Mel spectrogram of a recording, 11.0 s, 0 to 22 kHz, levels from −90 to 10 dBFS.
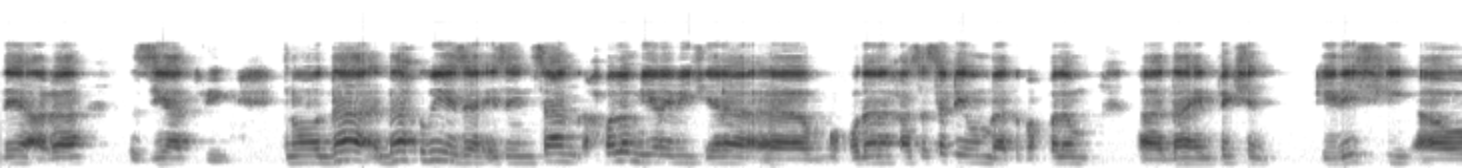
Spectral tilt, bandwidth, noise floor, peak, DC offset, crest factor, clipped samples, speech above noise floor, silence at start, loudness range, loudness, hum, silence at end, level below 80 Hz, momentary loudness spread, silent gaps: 1.5 dB/octave; 8 kHz; -36 dBFS; 0 dBFS; under 0.1%; 16 dB; under 0.1%; 21 dB; 0 s; 2 LU; -12 LUFS; none; 0 s; under -90 dBFS; 12 LU; none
